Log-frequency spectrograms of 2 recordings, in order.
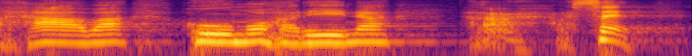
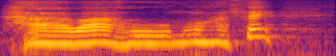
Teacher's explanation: Es decir, lo que en latín era F, como fava, fumo, faquer, diría en latín, ¿no? Pues en castellano se hizo H aspirada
